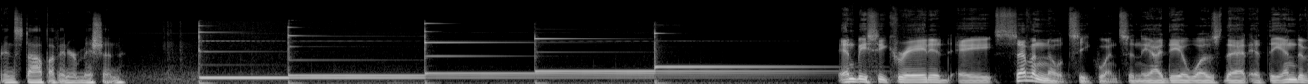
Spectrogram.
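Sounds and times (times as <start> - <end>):
speech: 0.0 - 1.4, 8.4 - 13.0
chimes ringing: 2.0 - 8.4.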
